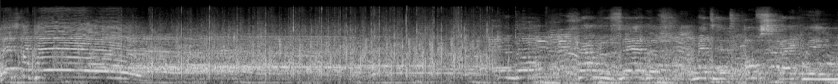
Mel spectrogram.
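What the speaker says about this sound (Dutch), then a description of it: "Mag ik van heel Boerendorps publiek met een geweldig applaus voor de hefkapel!" A big carnival crowd in Boemeldonck gives loud, sustained applause with whoops and cheers for the band, a dense steady roar of clapping mixed with shouting voices.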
